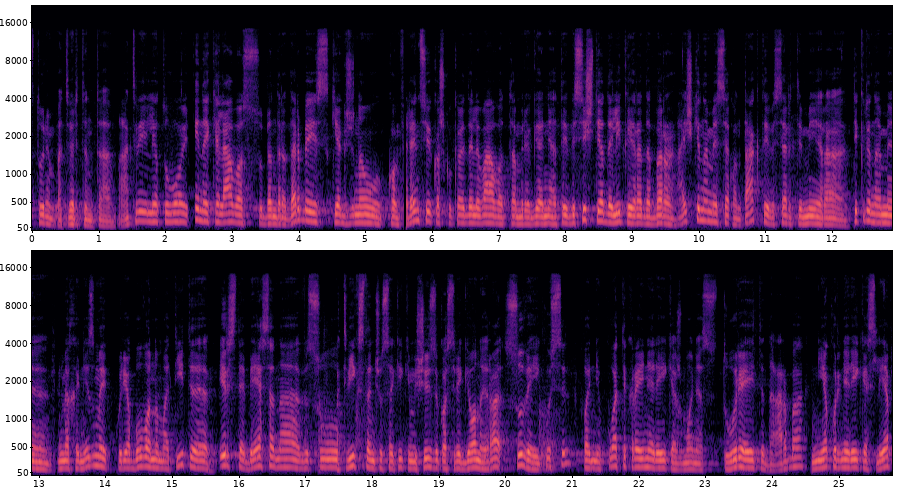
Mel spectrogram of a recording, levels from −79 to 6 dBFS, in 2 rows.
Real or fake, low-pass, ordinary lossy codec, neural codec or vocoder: fake; 14.4 kHz; AAC, 96 kbps; vocoder, 48 kHz, 128 mel bands, Vocos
